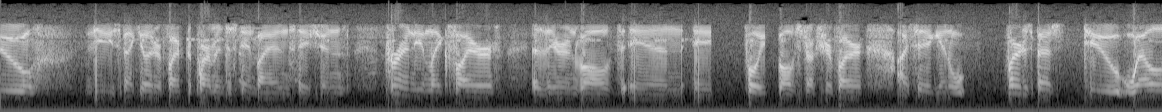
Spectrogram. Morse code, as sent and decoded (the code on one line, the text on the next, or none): none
